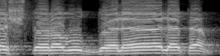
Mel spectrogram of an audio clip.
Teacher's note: اس کا قاعدہ یہ ہے کہ اگر را کے اوپر زبر اور پیش آئے تو را کو پر پڑھیں گے، را کے نیچے زیر آئے تو را کو باریک پڑھیں گے۔ یہاں را کے اوپر زبر ہے اس لیے را کو پر پڑھیں گے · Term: را پر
